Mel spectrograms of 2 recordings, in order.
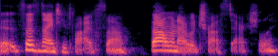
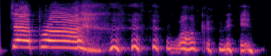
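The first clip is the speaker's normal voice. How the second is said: high, laughing hello; bright laughing welcome to a viewer; laughing greeting; 9 semitones higher, 4 dB louder than usual. Real, not acted.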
